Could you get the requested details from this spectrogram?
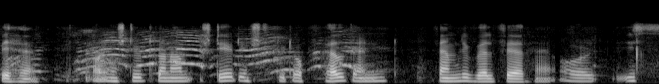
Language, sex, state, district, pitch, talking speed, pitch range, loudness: Hindi, male, Bihar, Vaishali, 150 Hz, 155 wpm, 140-165 Hz, -21 LUFS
